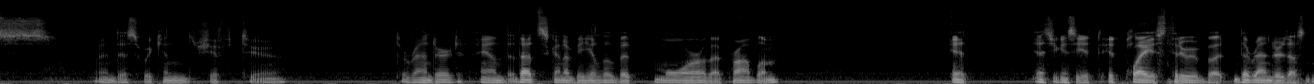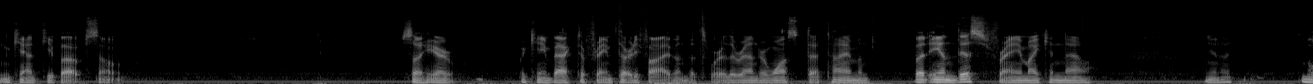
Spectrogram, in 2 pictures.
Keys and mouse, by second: 2.8-4.6 drag, 13.9-15.9 drag, 21.9-23.2 middle drag, 24.0-25.4 middle drag.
